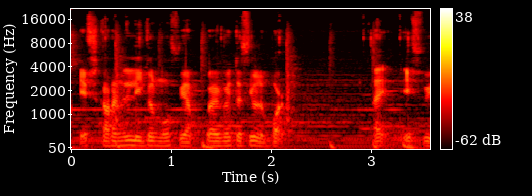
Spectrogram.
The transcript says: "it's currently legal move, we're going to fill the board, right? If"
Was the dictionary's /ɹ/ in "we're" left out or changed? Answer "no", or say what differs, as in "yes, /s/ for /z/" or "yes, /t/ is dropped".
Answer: yes, /w/ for /ɹ/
